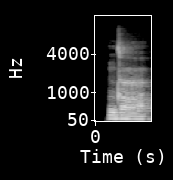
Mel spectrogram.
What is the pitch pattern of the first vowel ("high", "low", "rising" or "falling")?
low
